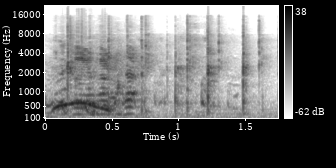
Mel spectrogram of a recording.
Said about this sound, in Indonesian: Eh, tepuk, tepuk tangan dulu.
